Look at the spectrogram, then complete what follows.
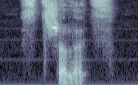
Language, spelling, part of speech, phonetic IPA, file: Polish, strzelec, noun, [ˈsṭʃɛlɛt͡s], Pl-strzelec.ogg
